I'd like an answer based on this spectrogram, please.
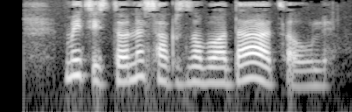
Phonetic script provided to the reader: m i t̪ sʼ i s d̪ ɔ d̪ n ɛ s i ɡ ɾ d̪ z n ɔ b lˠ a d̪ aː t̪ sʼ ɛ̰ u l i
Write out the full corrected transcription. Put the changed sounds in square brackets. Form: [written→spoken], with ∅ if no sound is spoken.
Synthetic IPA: m i t̪ sʼ i s d̪ ɔ [d̪→∅] n ɛ s [i→a] ɡ ɾ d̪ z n ɔ b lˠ a d̪ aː t̪ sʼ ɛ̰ u l i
